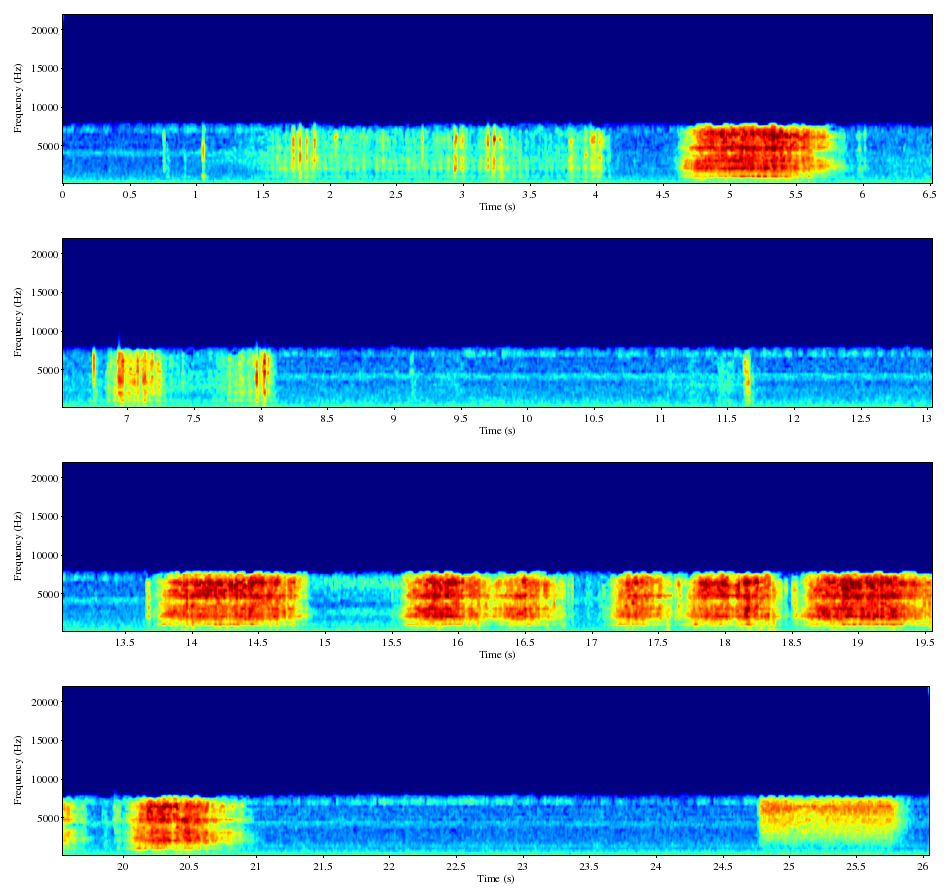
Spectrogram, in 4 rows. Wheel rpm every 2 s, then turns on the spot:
0, 20, 50, 10, 0, 0, 20, 50, 40, 60, 10, 0, 0.
2-4 6-8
